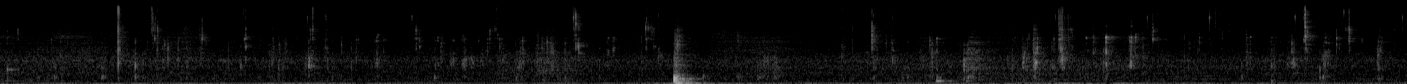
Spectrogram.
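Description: Halo Top ice cream with cinnamon roll pieces being chewed close up, soft wet squishing bites with faint crunchy clicks and one louder bite midway, quiet and unaccompanied by speech.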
